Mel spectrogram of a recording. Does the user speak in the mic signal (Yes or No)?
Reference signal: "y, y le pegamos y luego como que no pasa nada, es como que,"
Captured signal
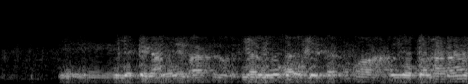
Yes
